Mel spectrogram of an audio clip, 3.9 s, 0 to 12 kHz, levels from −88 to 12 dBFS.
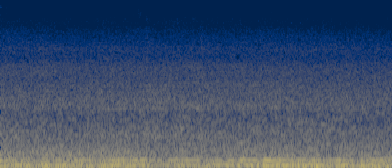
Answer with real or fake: fake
